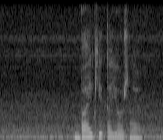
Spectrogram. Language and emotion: Russian, neutral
